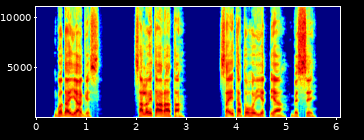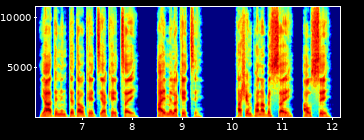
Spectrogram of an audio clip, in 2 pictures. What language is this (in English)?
Gofa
